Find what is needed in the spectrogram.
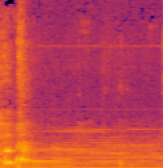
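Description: Steady musical drone of several held tones with no rhythm, the background pitch reference for the chanting, with a brief vocal sound right at the start.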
